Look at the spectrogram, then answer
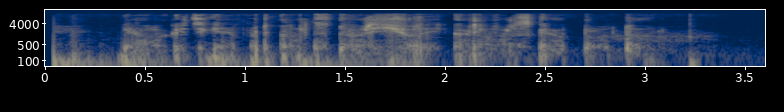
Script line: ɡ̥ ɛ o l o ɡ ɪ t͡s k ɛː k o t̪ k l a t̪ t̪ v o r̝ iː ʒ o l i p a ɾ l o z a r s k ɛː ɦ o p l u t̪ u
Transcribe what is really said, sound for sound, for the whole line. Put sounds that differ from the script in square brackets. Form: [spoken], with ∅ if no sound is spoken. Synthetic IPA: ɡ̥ ɛ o l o ɡ ɪ t͡s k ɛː [p] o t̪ k l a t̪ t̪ v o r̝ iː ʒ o l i [k] a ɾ l o [v] a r s k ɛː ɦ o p l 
